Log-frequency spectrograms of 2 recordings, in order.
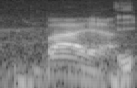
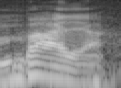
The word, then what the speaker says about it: mbaya: Baya. No, mbaya.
